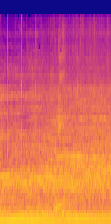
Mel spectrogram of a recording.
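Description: Concert audience cheering and whooping at the end of a sung ballad line, over a low note held steadily by the accompaniment.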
